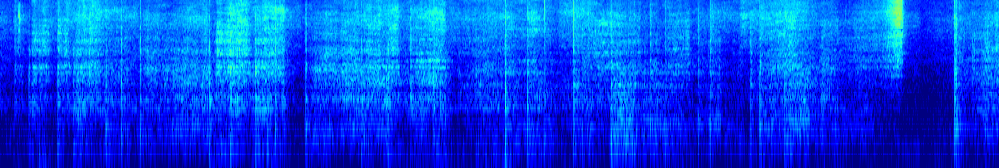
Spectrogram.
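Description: The backs of long nails tap and trace across a solid, flat, white-finished wooden tabletop. A steady stream of soft, scratchy taps mixes with dull low knocks and dry scraping, with a few sharper clicks standing out. The sound stays quiet throughout.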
